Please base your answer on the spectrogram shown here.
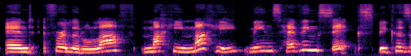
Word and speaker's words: mahi: Lucy, would you like to have a go at pronouncing activity for us? The Māori word, of course. Yeah, mahi. Perfect. Yes, mahi.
